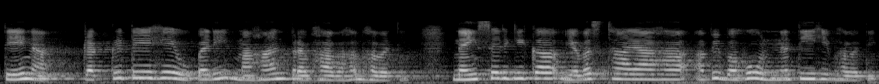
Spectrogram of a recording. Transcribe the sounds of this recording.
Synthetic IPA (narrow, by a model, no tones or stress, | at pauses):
t̪eːnɐpɾɐkɾit̪eːɦeupɐɾimɐɦaːnpɾɐbʱaːʋɐɦɐ̆bʱɐʋɐt̪i | nɐjsɐɾɡikɐʋjɐʋɐst̪ʰaːjaːɦɐ̆ɐpibɐɦuːnːɐt̪iːɦibʱɐʋɐt̪i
